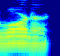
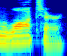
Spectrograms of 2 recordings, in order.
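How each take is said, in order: First: It is said in a Philadelphia accent. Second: It is said in the other speaker's accent. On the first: "here in Philly we say water" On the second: "how you say water"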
